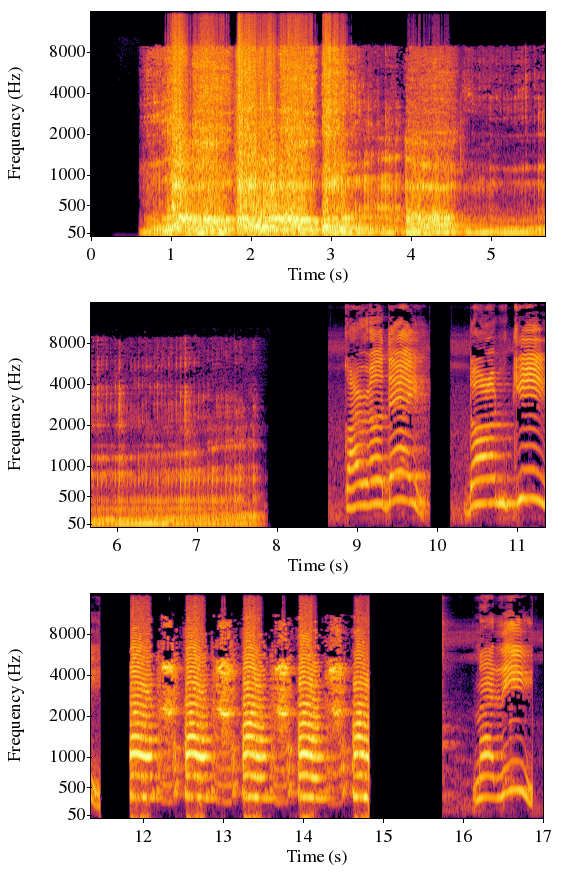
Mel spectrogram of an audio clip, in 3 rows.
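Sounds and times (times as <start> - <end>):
low rumbling growl: 0.6 - 7.9
tiger roaring: 0.6 - 7.9.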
